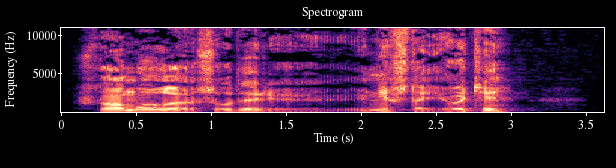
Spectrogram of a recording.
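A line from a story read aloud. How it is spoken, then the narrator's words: Soft reply. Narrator (Russian): мягко отозвался Захар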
